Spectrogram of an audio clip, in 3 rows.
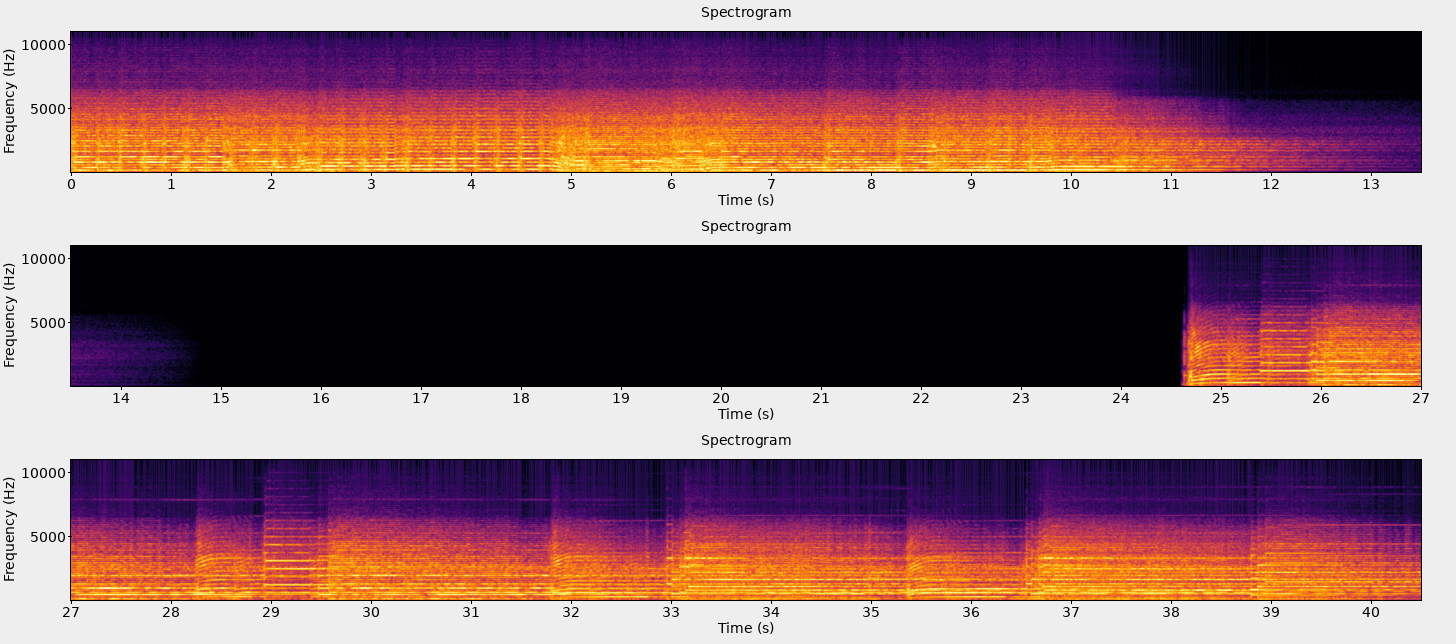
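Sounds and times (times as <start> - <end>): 
guitar: 0.0 - 13.3, 24.6 - 40.4.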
